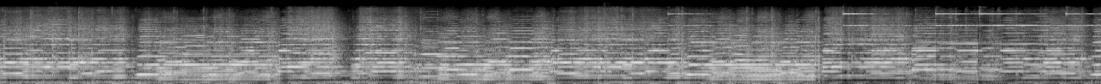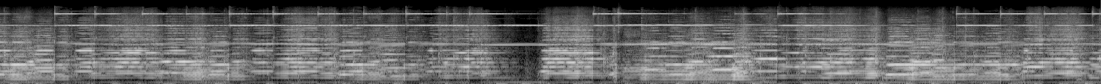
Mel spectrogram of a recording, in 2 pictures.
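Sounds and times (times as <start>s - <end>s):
button accordion playing chords: 0.0s - 22.0s
small bells ringing: 6.2s - 22.0s.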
